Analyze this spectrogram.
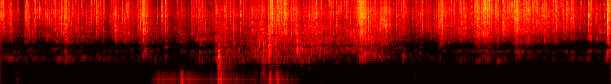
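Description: Thin plastic crinkles as a popsicle wrapper is torn open, a continuous dry rustle and crackle that runs for several seconds, with a few sharper crunches along the way.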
